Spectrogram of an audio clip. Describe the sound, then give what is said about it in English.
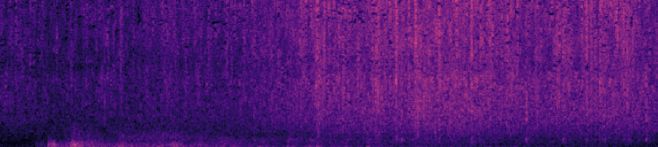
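A deep rumble of thunder breaks near the start, then a steady, dense roar of heavy rain hisses on without letup in a forest, with no voices. “It comes at you like a wall of water.”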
